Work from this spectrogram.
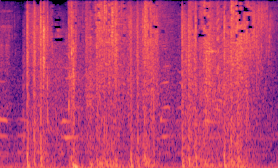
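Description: Rapid bursts of video-game gunfire crackle close and loud in quick fusillades, under a voice talking.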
